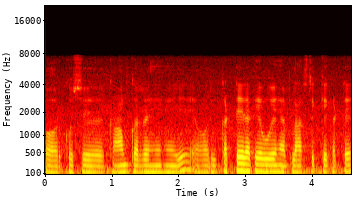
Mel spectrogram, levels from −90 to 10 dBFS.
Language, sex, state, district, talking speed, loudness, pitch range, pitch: Hindi, male, Uttar Pradesh, Muzaffarnagar, 195 wpm, -19 LUFS, 115-120 Hz, 115 Hz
